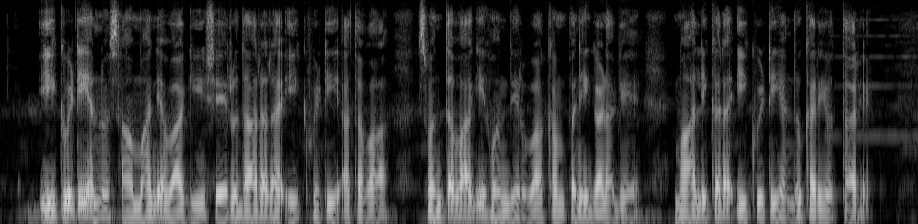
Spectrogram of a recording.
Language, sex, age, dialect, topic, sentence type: Kannada, male, 18-24, Mysore Kannada, banking, statement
